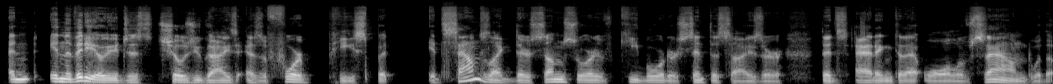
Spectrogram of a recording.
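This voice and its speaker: A man's voice: low voice, fairly bright tone, no room sound, studio quality. A male interviewer asking long, thoughtful questions in a casual, winding way.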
